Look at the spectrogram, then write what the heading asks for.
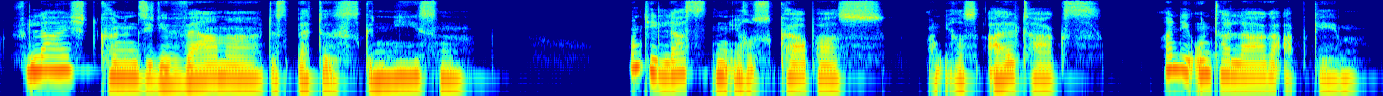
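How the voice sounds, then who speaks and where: Very slowly and somewhat breathily, a woman speaks at medium pitch in a calm, soothing tone, the sound dry and close with no echo. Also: ordinary pitch variation. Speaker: audiobook narrator and author. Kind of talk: guided meditation. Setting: studio. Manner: slow, calm, soothing; gentle, unhurried, with pauses.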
